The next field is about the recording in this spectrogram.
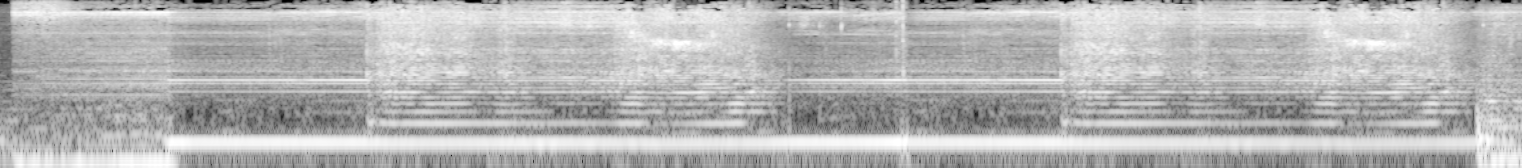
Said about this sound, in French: Un rasoir. Eh non, c'était un sextoy.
